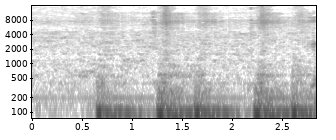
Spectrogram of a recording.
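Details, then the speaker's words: Heart sounds near 60 a minute with a harsh systolic murmur from left ventricular outflow obstruction, heard between left sternal edge and apex, resembling aortic stenosis: hypertrophic cardiomyopathy murmur. "again this is large something like aortic sciences now how would you differentiate it from every stenosis that its location will be different"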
